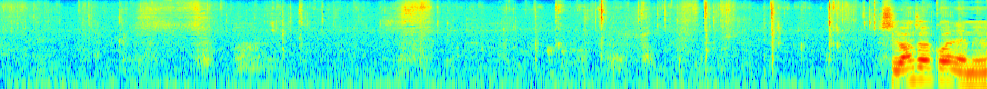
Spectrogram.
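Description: A young woman chews food with soft smacking sounds.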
